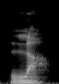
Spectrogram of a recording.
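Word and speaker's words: là: It sounds exactly as the feminine the but it means there la.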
